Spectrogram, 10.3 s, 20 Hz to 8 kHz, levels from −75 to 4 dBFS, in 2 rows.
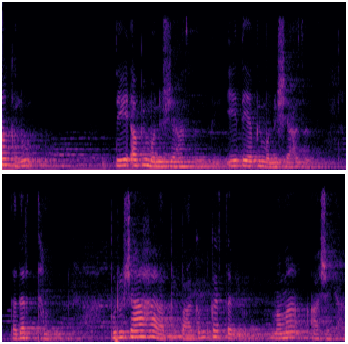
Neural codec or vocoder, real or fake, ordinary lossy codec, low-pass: none; real; none; 7.2 kHz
